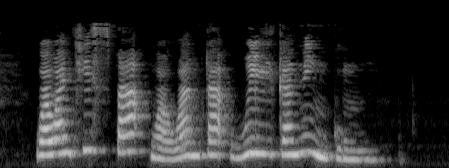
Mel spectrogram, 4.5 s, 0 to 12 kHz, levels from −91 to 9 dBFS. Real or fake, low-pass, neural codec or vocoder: real; 7.2 kHz; none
